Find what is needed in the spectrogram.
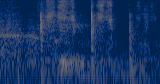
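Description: Faint scratchy strokes of writing, a few short ones in quick succession, over quiet room tone.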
